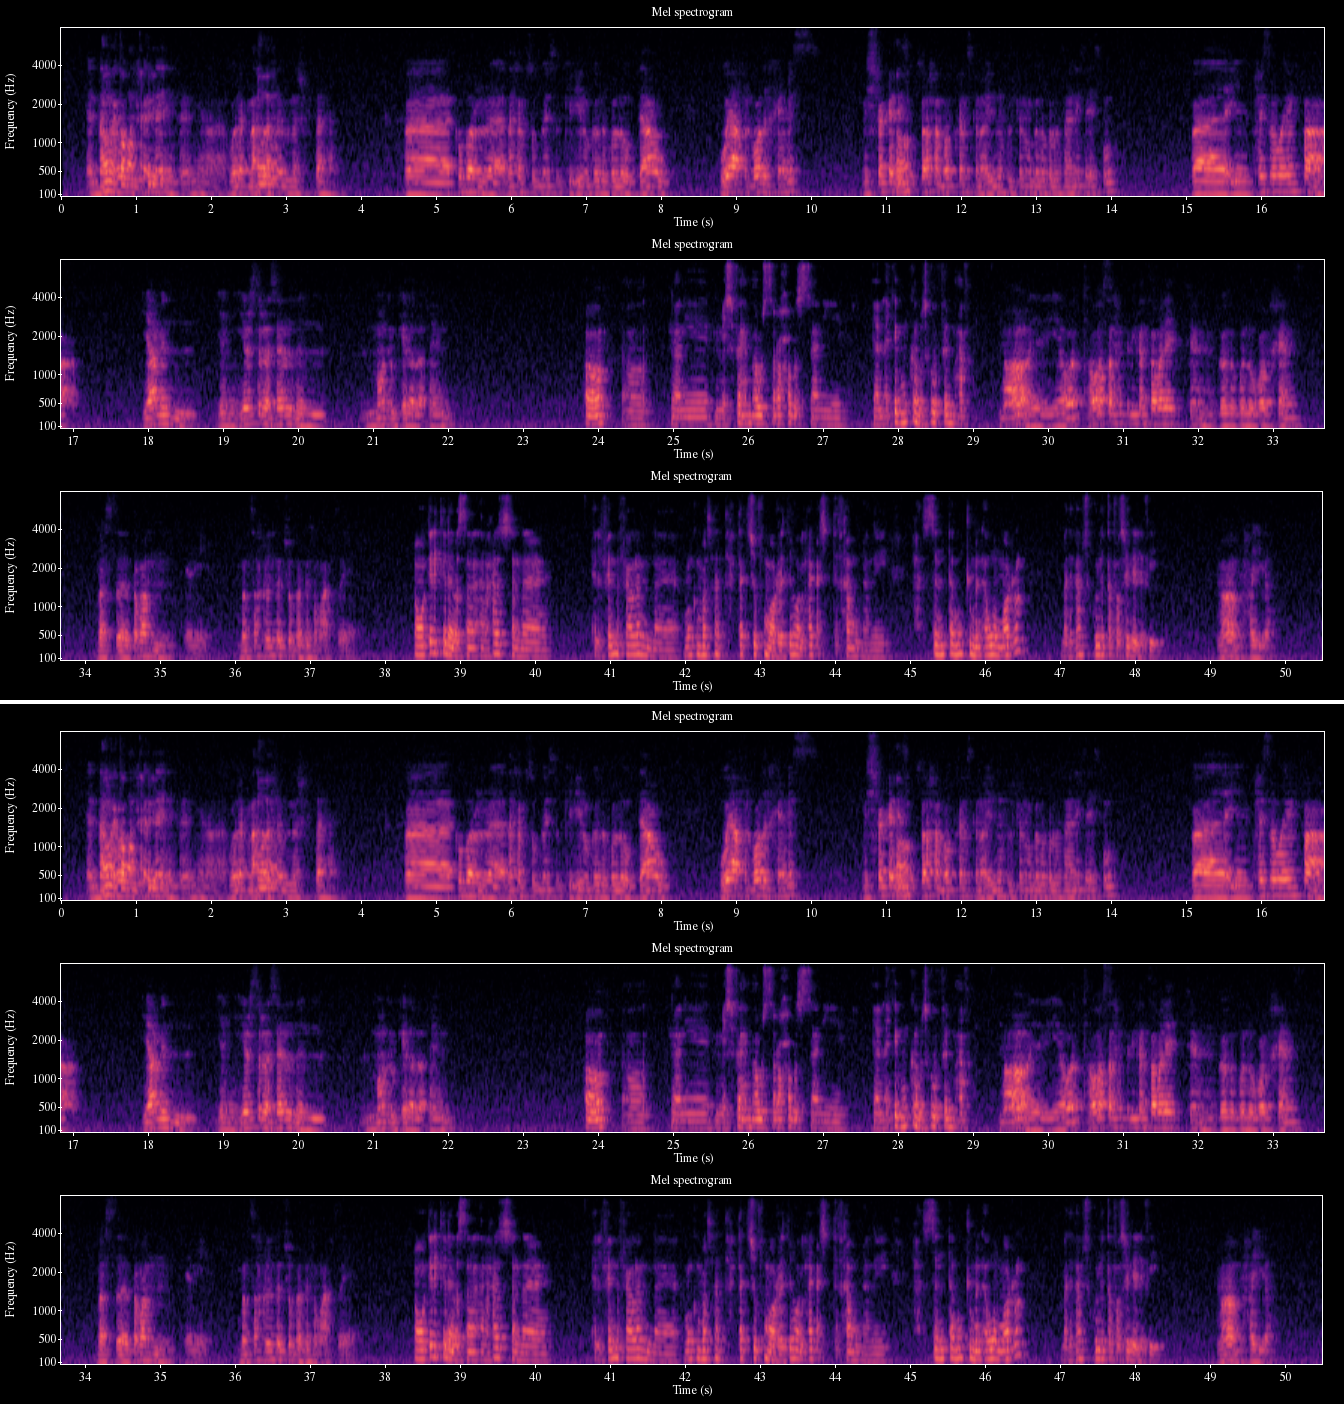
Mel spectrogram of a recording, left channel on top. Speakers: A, on the right; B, on the left.
A: يعني ده
B: أه
A: حاجه
B: طبعا
A: وده حاجه
B: ده كده
A: تاني
B: كده
A: فاهمني انا بقول لك من احلى
B: أه
A: الافلام اللي انا شفتها فكوبر آه، دخل في ثقب اسود كبير والجوده كله وبتاع ووقع في البعد الخامس مش فاكر
B: أه
A: اسمه بصراحه البعد الخامس كانوا قايلينه في الفيلم الجوده كله بس انا ناسي اسمه ف يعني بحيث ان هو ينفع يعمل يعني يرسل رسائل للماضي وكده بقى فاهمني
B: أه أه آه. يعني مش فاهم أوي الصراحة بس يعني يعني أكيد ممكن لما أشوف الفيلم هفهم
A: ما اه يعني هو هو اصلا الحته دي كانت صعبه ليه تتفهم الجوده كله وبعد خامس بس طبعا يعني بنصحك ان انت تشوفها تفهم احسن يعني
B: هو كده كده بس انا أنا حاسس ان الفيلم فعلا ممكن مثلا تحتاج تشوفه مرتين ولا حاجه عشان تفهمه يعني حاسس ان انت ممكن من اول مره ما تفهمش كل التفاصيل اللي فيه
A: ما دي حقيقة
